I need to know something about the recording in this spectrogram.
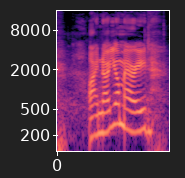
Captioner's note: audience laughs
